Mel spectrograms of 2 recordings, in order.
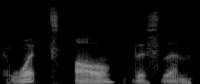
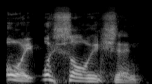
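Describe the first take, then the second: First: Low, soft, slow British deadpan; understated British accent. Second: Higher, drawn-out British bobby bit; hammed-up British challenge; mock British accent. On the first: Pretend. Co-host echoing the catchphrase, understated British accent. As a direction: murmur it slowly in British. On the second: Trading British catchphrases with his co-host, mock British accent.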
